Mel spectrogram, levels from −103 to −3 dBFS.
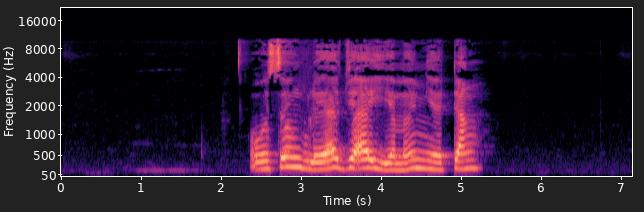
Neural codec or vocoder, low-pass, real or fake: none; 9.9 kHz; real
